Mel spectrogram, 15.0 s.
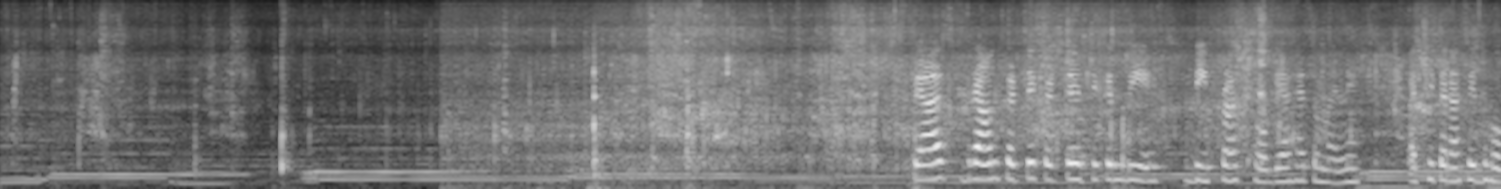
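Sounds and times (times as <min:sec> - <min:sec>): spatula scraping a pot: 0:00.0 - 0:02.8, 0:05.9 - 0:15.0
chicken and onions frying in oil: 0:00.0 - 0:15.0.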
